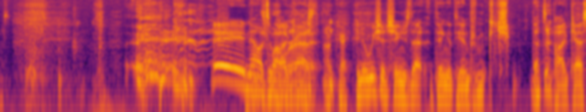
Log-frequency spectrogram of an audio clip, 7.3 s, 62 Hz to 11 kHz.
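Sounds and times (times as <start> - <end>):
faint room hum: 0.0 - 7.3
person coughing: 1.6 - 2.6
laughter: 2.1 - 4.7, 6.6 - 7.1
speech: 2.7 - 7.3.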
